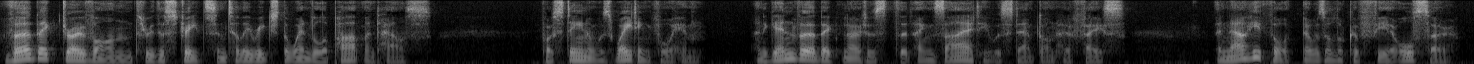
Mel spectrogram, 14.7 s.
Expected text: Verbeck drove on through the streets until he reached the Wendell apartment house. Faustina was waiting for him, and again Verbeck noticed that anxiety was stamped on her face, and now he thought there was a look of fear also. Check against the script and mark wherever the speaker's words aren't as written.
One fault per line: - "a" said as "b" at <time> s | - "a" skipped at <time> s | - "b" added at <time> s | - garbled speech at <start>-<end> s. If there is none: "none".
none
